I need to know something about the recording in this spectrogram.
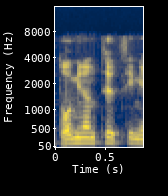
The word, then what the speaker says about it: dominant theme: 한 단어나 두 단어에 걸쳐 세 개의 자음이 연속될 경우 가운데 자음은 발음을 약하게 하거나 생략이 된다. 그래서 dominant theme이 아니고 dominant theme, 마치 T가 없는 것처럼 발음이 되었습니다.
